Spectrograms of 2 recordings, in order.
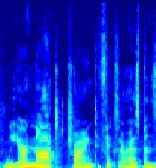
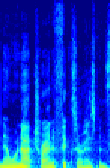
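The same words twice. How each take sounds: First: Deliberate, emphatic "not" to be heard clearly; stress on not. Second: Said in the usual way. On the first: Shown as a demonstration. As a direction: hit the word "not" hard and hold it. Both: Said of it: "hear me clearly".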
